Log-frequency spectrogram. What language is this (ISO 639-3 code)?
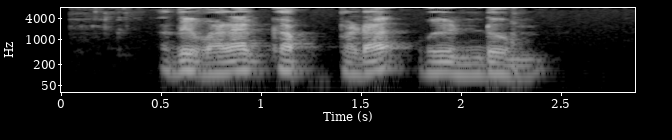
tam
